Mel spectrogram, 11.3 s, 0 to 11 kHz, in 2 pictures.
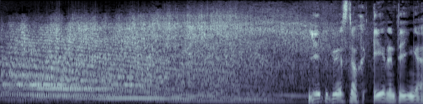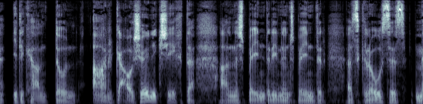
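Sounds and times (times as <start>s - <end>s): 
propeller airplane droning overhead: 0.0s - 5.3s
speech: 4.2s - 11.2s.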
